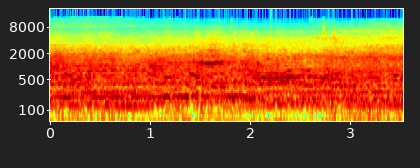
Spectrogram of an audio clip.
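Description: BMW Compact Cup race cars lapping Cadwell Park circuit, a steady dense engine roar from several cars closing up under braking, loud and continuous throughout.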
